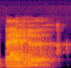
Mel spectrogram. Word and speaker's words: Berre: We say Berre, so Berre.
